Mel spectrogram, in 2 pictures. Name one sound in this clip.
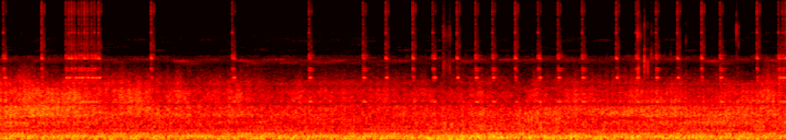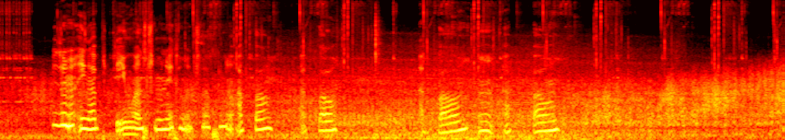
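Soft interface clicks tick as a menu list scrolls.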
